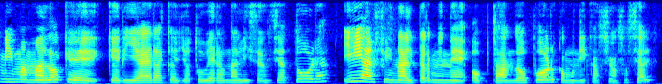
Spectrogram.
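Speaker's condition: Cleft lip and palate; altered nose shape

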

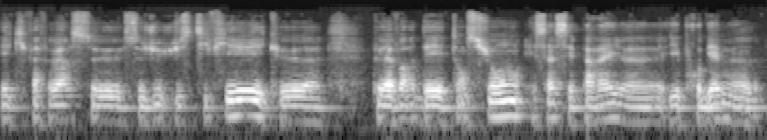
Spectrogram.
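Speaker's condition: Stuttering; stuttering as long as remembered, onset and cause unknown; small handicap, sometimes prevents expressing thoughts, substitutes unsayable words, tic mistaken for stroke, speaking takes long; repeated sounds, repeated words

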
